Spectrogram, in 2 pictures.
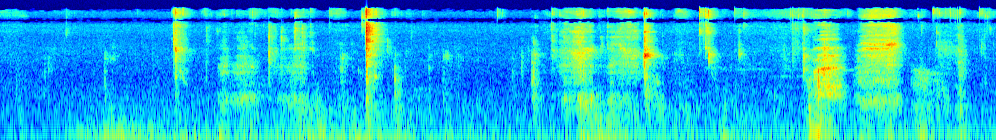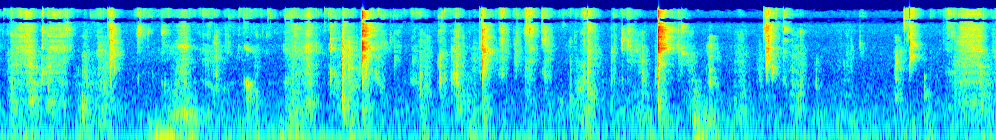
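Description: Fingers squish and mix rice on a plate.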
